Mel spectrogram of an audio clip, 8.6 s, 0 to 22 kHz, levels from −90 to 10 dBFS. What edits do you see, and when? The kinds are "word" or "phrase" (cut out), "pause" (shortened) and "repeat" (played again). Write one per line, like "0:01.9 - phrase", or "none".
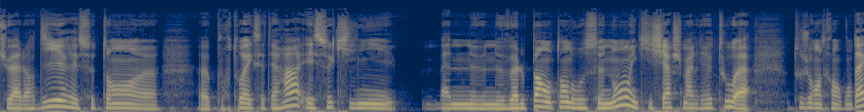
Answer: none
